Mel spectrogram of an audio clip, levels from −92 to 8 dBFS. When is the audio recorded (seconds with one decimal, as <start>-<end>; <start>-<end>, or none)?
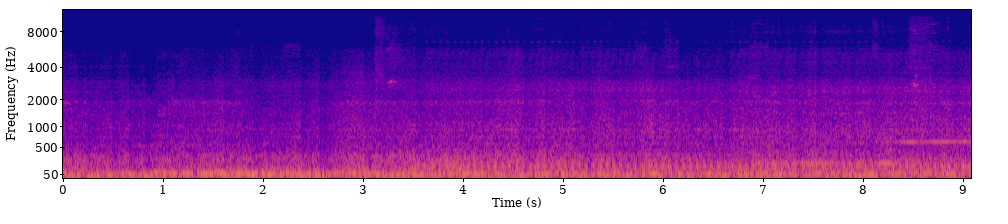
0.0-9.1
